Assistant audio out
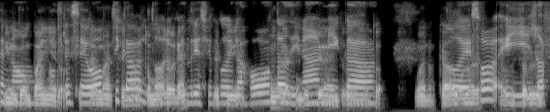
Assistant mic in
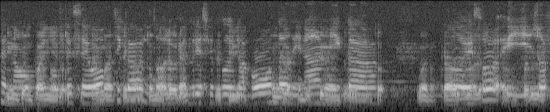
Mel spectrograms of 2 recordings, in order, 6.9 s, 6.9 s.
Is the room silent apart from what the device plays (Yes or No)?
Yes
